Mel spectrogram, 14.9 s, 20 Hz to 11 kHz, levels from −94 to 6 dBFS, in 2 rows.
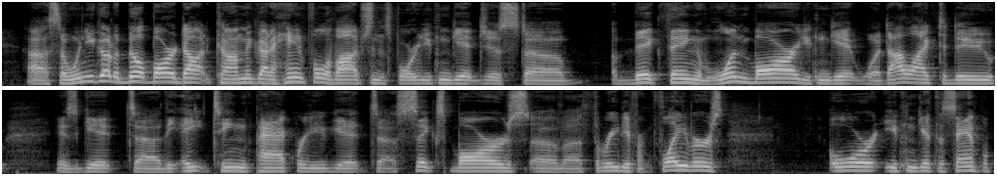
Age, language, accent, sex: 30-49, English, American, male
